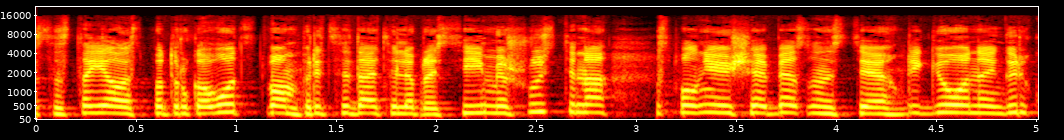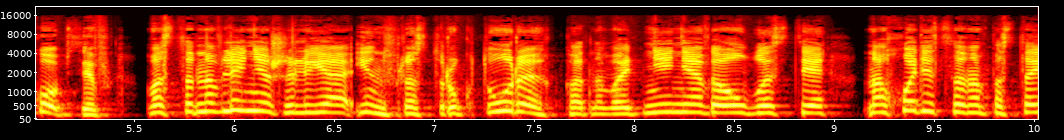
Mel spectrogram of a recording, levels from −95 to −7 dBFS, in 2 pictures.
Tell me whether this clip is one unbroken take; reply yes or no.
no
